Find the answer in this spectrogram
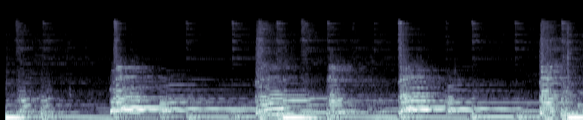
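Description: Live swing band playing an instrumental blues passage: a steady walking bass line under repeated horn phrases that come in about every two seconds, with electric guitar, piano and drums.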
